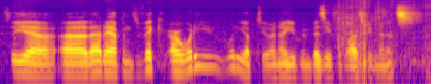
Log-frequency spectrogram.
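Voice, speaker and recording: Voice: medium pitch, lively intonation, fast talker, a little hiss or hum. Casual rambling tabletop game master. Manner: casual, rambling narration with many ums.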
